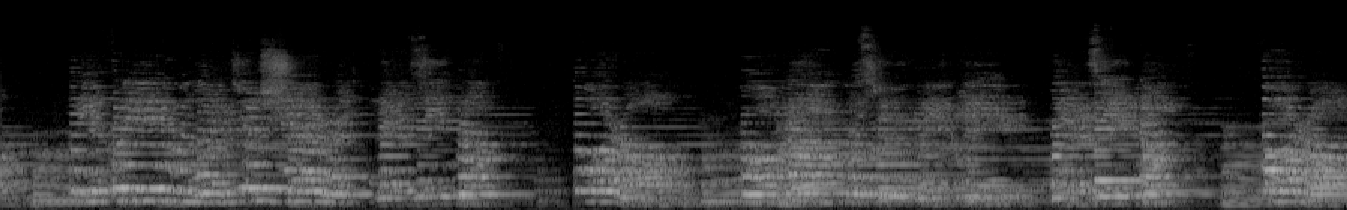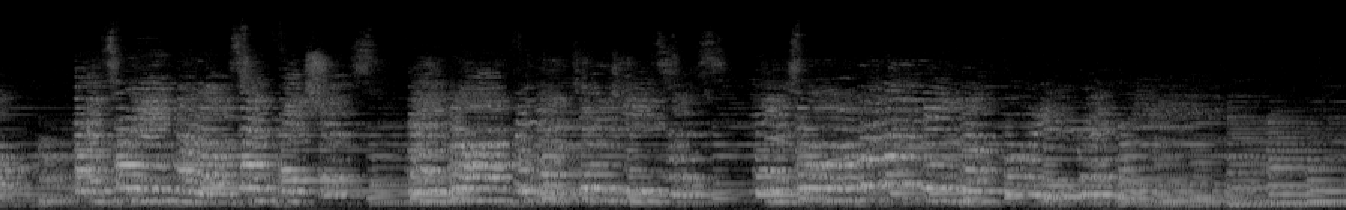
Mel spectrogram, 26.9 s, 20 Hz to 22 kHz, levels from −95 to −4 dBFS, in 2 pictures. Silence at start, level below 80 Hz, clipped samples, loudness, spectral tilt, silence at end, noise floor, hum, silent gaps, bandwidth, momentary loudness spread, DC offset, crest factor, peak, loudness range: 0 s; -88 dBFS; under 0.1%; -43 LUFS; -5 dB/octave; 0 s; -64 dBFS; none; none; 14 kHz; 12 LU; under 0.1%; 18 dB; -26 dBFS; 4 LU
